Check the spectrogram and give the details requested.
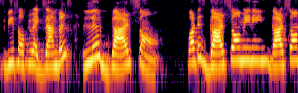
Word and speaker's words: garçon: half of 5, and the pronunciation of this symbol when come along with C will be sir, and the pronunciation, we saw few examples. Le garçon.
